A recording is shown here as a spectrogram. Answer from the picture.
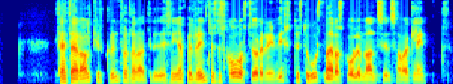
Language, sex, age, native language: Icelandic, male, 40-49, Icelandic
